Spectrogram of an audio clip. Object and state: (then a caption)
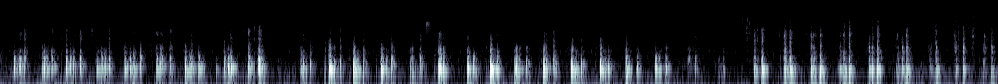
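Wrapping paper roll tapped with nails. Long nails tap and scratch along a long roll of printed Christmas wrapping paper on a cardboard tube. The result is a quick, uneven run of short, hollow taps with a low-mid tone, each dying away almost at once. Faint bright scratching rises between them, most noticeably around the eleventh second.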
